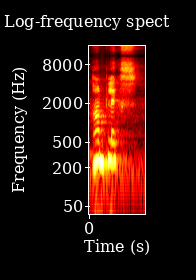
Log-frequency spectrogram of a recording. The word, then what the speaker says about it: complex: has a different suffix in complex the stresses are come and when a word complexity is derived from it you have the stress on plex in the same way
